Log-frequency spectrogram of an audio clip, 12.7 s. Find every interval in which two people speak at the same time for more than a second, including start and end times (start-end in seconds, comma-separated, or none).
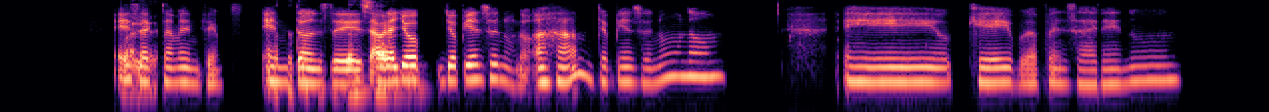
2.6-4.0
